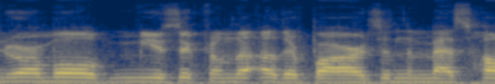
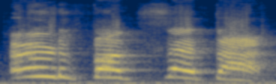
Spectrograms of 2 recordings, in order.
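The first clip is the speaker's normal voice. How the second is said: put-on high, loud drunk snarl; angry drunken yell; 11 semitones higher, 5 dB louder than usual. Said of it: "and then back in Draconic".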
